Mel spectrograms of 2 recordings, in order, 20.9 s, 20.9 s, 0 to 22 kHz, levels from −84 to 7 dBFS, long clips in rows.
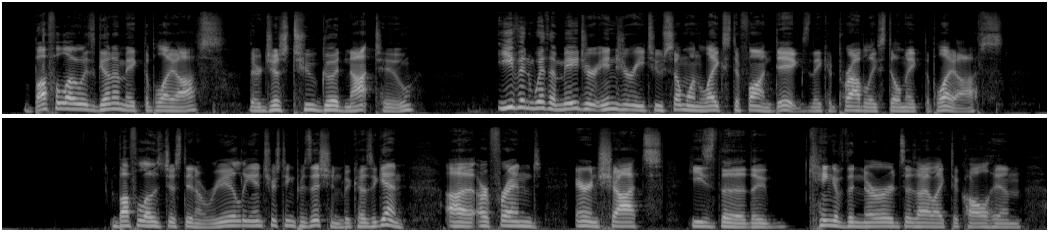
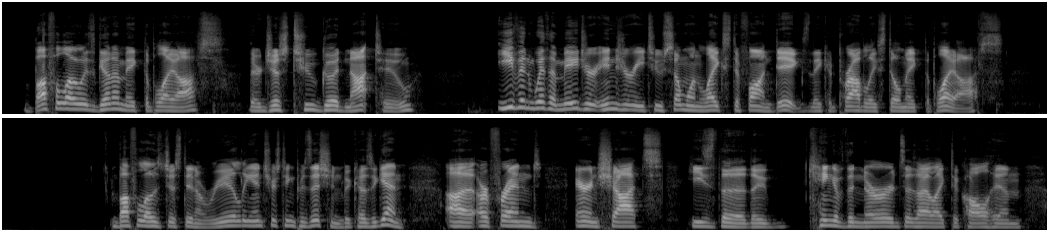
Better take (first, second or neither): first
